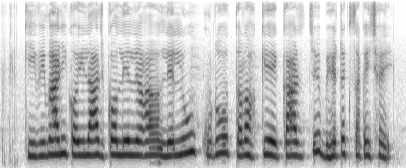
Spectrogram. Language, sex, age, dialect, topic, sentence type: Maithili, male, 18-24, Southern/Standard, banking, question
